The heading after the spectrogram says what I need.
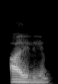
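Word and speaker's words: ileum: मेरे साथ साथ, ड्यूडेनम, जेजुनम, आइलियम। इसको इलियम नहीं पढ़ना, इसको जेजूनम नहीं पढ़ना, इसको डाउडेनम नहीं पढ़ना, जो मैं पढ़ रहा हूं वही पढ़ना है, ड्यूडेनम, जेजुनम, आइलियम।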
